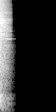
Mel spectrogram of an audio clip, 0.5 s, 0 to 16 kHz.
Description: UHH_ElectroHatB_Hit-11.wav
